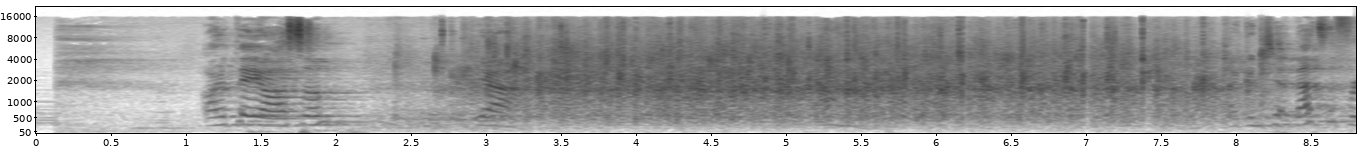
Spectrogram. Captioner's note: applause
